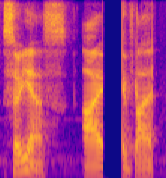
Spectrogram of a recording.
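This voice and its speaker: Hoarse, low-voiced man rambling slowly. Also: lively intonation, fairly bright tone. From Seattle area, US. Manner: rambling, many ums and self-corrections. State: hoarse, sore throat. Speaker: gaming video host. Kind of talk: casual gameplay commentary.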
